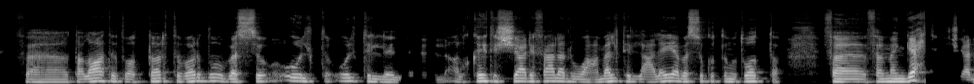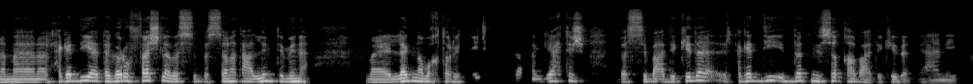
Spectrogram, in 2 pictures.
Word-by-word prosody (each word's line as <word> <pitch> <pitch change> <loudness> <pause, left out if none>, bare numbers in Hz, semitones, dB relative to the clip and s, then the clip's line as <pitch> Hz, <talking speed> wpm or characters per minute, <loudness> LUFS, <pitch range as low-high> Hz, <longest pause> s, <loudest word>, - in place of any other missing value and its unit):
فطلعت 120 +5 0
اتوترت 135 +2 -2
برضه، 150 +3 +1
بس 130 +2 +3
قُلت 145 -1 -1
قُلت 155 -1 -4
ال 120 -3 0 0.5
ال 110 - -15
ألقيت 140 +5 +1
الشِعر 140 +1 +6
فعلًا 145 -1 +1
وعملت 125 +5 -1
اللي 125 -2 -2
عليَّ 140 +7 +2
بس 130 0 0
كنت 135 0 -7
متوتر 140 +2 0 0.4
ف - - -2
فما 125 +1 +3
نجحتش، 190 - +3
يعني 120 0 -2
ما 120 0 -1
أنا 120 0 -2
الحاجات 125 +7 +1
دِيَّة 165 +1 +3
تجارب 155 +2 +2
فاشلة 175 +3 +2
بس 130 0 -2
بس 125 +1 -6
أنا 135 +1 +2
اتعلمت 140 +1 -1
منها. 135 -1 +1 0.6
ما 120 0 -2
اللجنة 145 +4 +2
ما 130 - 0
اختارتنيش 120 -2 -8 0.2
علشان - - -18
ما 125 - -9
نجحتش، 155 +2 -3 0.3
بس 120 +1 -5
بعد 125 -2 -5
كده 170 +9 -1
الحاجات 160 +3 -4
دي 170 +3 -3
أدتني 155 +2 -3
ثقة 140 -2 -3
بعد 115 -3 -7
كده، 115 0 -10
يعني 95 0 -15
135 Hz, 150 wpm, -23 LUFS, 120-150 Hz, 0.6 s, الشِعر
